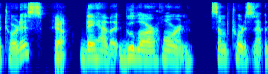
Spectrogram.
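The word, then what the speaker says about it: gular: and then they scoop it up and that gou pouch G pouch spell that word for us g u l a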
